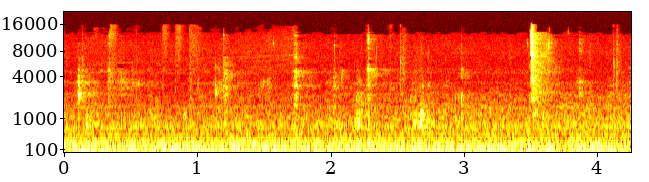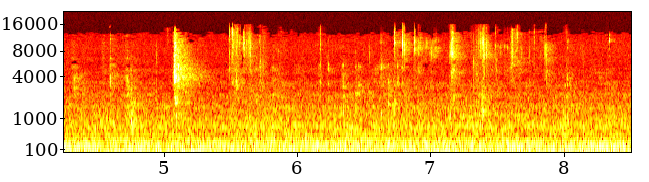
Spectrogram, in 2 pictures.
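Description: Wet, messy chewing and lip smacks of a mouthful of noodles in creamy sauce, eaten by hand, as a scatter of short sharp smacks over a steady low hum.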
